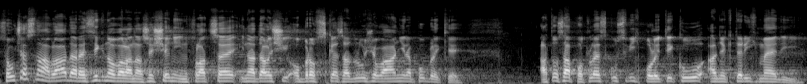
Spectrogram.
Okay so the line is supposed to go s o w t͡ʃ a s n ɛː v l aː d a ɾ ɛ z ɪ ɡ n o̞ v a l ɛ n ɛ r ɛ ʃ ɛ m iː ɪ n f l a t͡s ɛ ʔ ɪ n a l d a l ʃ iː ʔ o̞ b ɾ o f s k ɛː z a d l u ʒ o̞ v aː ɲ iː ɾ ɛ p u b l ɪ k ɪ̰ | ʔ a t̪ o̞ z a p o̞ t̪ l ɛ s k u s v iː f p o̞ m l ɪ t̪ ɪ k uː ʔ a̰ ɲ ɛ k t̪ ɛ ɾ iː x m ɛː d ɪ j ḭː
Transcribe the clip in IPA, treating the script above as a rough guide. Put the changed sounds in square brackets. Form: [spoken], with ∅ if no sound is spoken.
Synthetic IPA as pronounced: s o w t͡ʃ a s n [aː] v l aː d a ɾ ɛ z ɪ ɡ n o̞ v a l [a] n [a] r ɛ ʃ ɛ [ɲ] iː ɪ n f l a t͡s ɛ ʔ ɪ n a [∅] d a l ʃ iː ʔ o̞ b ɾ o f s k ɛː z a d l u ʒ o̞ v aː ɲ iː ɾ ɛ p u b l ɪ k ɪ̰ | ʔ a t̪ o̞ z a p o̞ t̪ l ɛ s k u s v iː [x] p o̞ [∅] l ɪ t̪ ɪ k uː ʔ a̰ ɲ ɛ k t̪ ɛ ɾ iː x m ɛː d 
